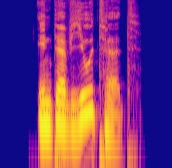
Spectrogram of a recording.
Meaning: inflection of interviewen: 1. second-person plural preterite 2. second-person plural subjunctive II
- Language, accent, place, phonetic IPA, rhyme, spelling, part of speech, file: German, Germany, Berlin, [ɪntɐˈvjuːtət], -uːtət, interviewtet, verb, De-interviewtet.ogg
